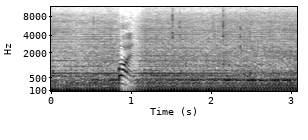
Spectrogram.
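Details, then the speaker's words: Car's first start after rebuild, with external fuel pump and exhaust open after the downpipe: steady, smooth idle through the loud open exhaust, no misses or knocks. Ran 10–15 minutes, made excellent vacuum, no fuel leaks. Normal idle. "she ran healthy made excellent vacuum no fuel leaks"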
